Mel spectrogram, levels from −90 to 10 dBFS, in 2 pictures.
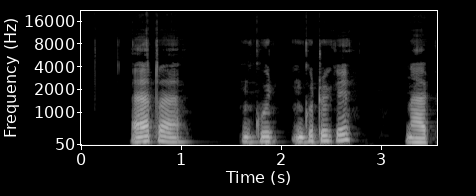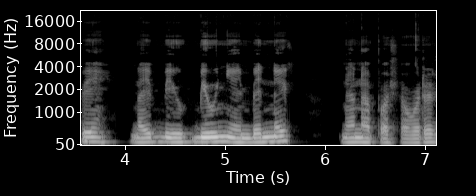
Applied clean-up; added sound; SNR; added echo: none; none; none; none.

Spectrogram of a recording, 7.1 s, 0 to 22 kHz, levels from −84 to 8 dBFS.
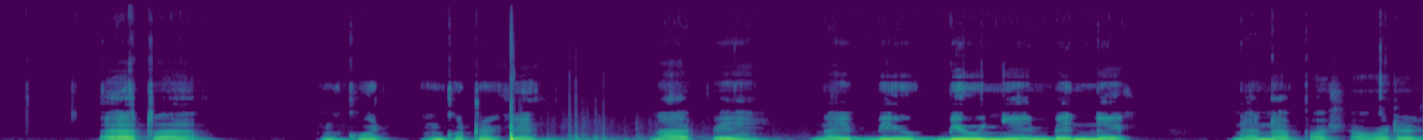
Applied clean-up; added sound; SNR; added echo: none; Fireworks; 9 dB; none.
